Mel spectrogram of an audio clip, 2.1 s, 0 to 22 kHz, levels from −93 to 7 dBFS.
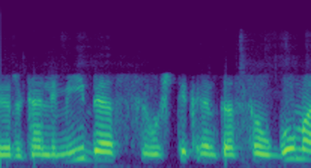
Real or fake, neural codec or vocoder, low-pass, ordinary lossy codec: real; none; 10.8 kHz; AAC, 96 kbps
